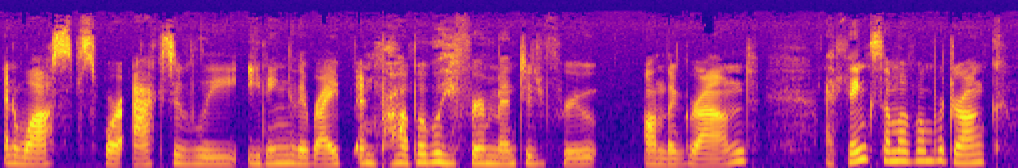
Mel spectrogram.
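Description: A woman with a somewhat low voice chats through her podcast from inside a closet stuffed with clothes. The close mic and the padding leave the sound very dry and dead. She laughs easily and fixes her own slips as she goes. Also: measured pace, darkish tone, no echo. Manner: chatty, laughs often, corrects herself mid-sentence. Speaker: podcast host. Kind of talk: casual seasonal podcast chat. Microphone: close microphone.

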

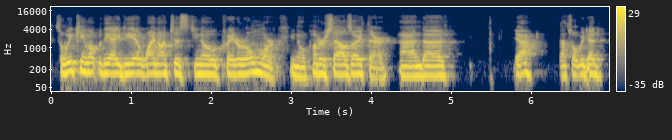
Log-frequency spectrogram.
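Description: A man's voice: mid-range voice, little pitch movement, normal speed. A young man with an Irish accent explaining things casually as a podcast guest. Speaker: podcast guest, trained actor. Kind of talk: casual interview chat. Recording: roomy, echoing sound.

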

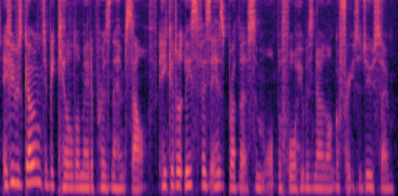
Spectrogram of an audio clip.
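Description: A woman reading a fan fiction story aloud, steady and even. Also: lowish voice, fast, vocal fry.

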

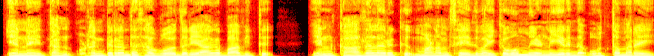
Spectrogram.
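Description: A man's voice: medium pitch, measured pace, darkish tone, no room sound, clean studio sound, natural voice. A man voicing a grief-stricken young noblewoman who pleads desperately through sobs. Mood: grieving plea.

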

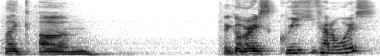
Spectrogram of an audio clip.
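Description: A man's voice: fairly high pitch, measured pace, a bit bright. A young man co-hosting a casual podcast chat, playful and teasing, swearing often. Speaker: podcast co-host.

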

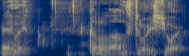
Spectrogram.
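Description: A middle-aged man from Barbados with a strikingly deep, gravelly voice, a little husky at the edges. He tells stories with lively, swooping intonation and slips into the voices of the people he describes. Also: moderate pace. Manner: animated, acts out the voices of people in his story. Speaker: guest, voice actor. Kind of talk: storytelling in conversation.

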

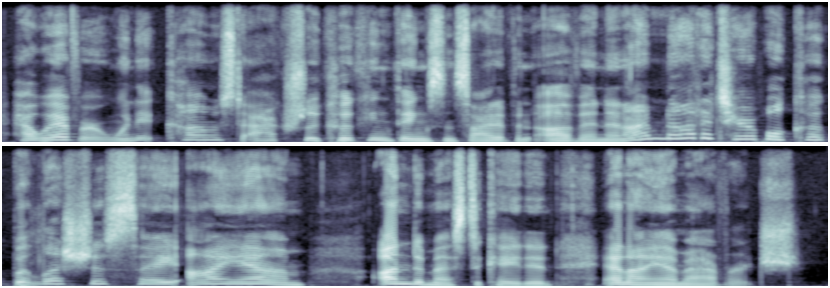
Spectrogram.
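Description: A woman in her thirties or forties, a mother of four, telling a personal story in an animated, self-deprecating way and talking straight to the listener. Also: a little high, clear, resonant tone, no echo.

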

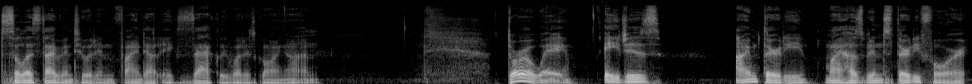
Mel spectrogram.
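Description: A man with a very deep voice co-hosts a casual podcast, bantering and laughing easily between stories. His voice sits close and dry, with no room around it. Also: darkish tone, no room sound. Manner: laid-back, laughing, drag-queen banter. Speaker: podcast co-host. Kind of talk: casual chat and reading stories aloud.

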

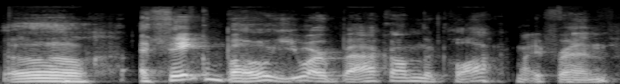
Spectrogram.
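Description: A man co-hosting a podcast, teasing and animated in casual chat. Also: medium pitch, moderate pace, slightly rough. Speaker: podcast co-host.

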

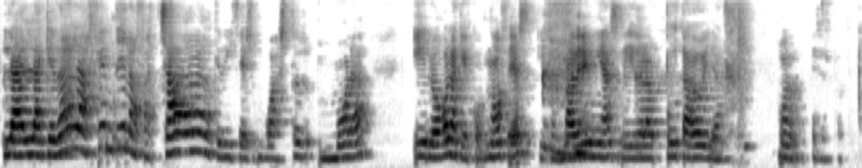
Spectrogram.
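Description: A young woman, co-hosting a podcast, chatty and lively as she tells stories, swearing casually. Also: on the high side, brisk. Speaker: podcast co-host. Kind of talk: casual chat among friends. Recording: echoey room, dull lo-fi sound, faint hiss.

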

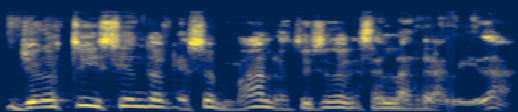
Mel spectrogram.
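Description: A man's voice: high-pitched, very animated, rapid-fire, creaky, slightly rough, dry recording, clean studio sound. A man co-hosting a podcast, reasoning through ideas in long, reflective casual talk. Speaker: podcast co-host. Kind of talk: casual philosophical discussion.

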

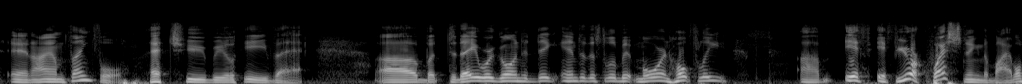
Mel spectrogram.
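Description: Man, folksy radio Bible teacher, deliberate, lively intonation, dry slightly dull studio sound. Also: on the low side, no echo. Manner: deliberate, folksy, repeats phrases for emphasis. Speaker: radio host of a Bible call-in show. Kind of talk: conversational religious radio teaching. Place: radio studio, live broadcast.

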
